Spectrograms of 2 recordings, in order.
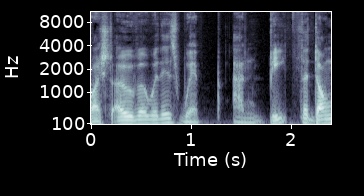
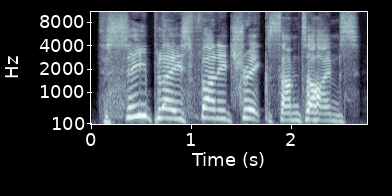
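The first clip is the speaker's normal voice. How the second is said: very high, louder cheeky puppet voice; a bright wooden puppet teasing; puppet boy voice; 7 dB louder than usual. A narrator's reading. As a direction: Pinocchio teasing the man who bought him. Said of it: "said Pinocchio".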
